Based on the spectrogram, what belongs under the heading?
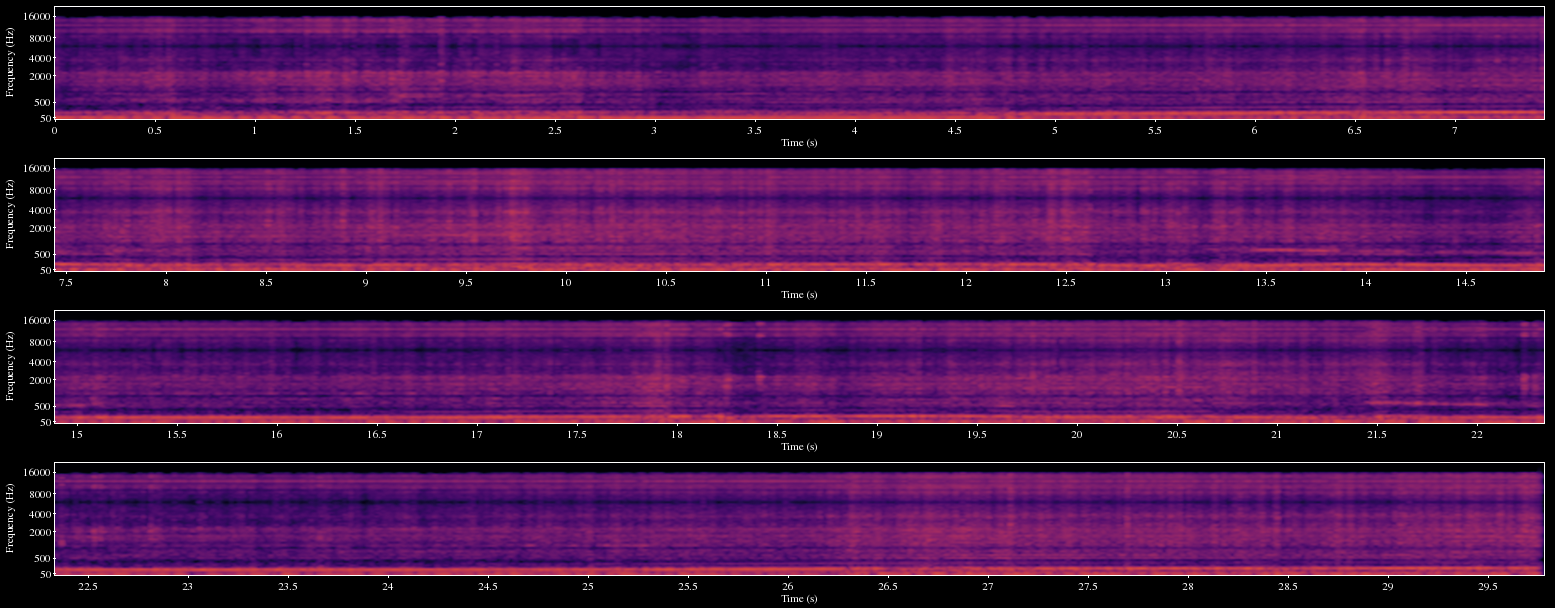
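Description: Caterham Classic sports car engine under hard track driving, heard from the open cockpit over wind rush. Its pitch repeatedly climbs under acceleration and drops back at gear changes and lifts.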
